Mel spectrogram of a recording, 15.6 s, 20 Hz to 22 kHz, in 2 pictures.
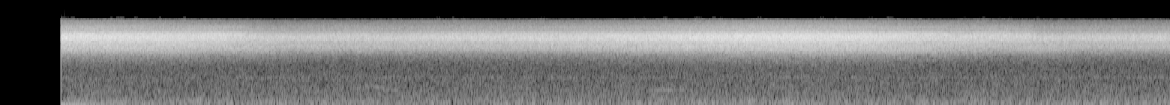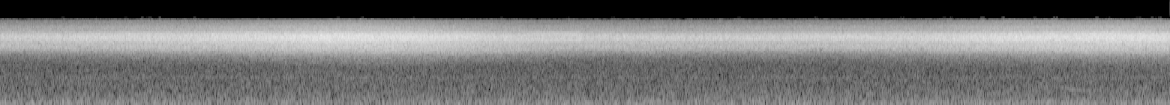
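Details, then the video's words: Periodical cicada Magicicada tredecassini, many insects in organized, synchronizing chorus at a baseball trail forest edge near DeValls Bluff, Arkansas, June 7, 2015: a steady high hissing drone swelling and fading together roughly every five seconds. "Magicicada tredecassini organized chorus"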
